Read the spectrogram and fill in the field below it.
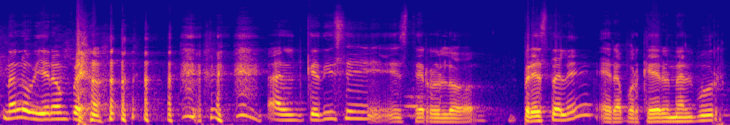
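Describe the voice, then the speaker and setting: A man, co-hosting a casual podcast chat, laid-back and quick to laugh. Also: fairly high pitch, animated, slight background noise. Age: 30s.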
